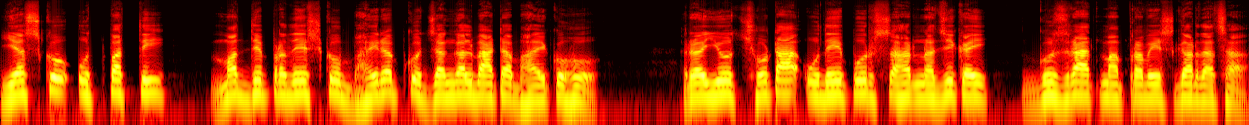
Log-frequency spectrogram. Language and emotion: Nepali, neutral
